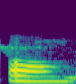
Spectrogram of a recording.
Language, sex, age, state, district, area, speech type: Bengali, female, 45-60, West Bengal, Hooghly, rural, conversation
